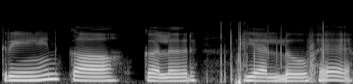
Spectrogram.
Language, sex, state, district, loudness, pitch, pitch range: Hindi, female, Punjab, Fazilka, -13 LUFS, 180 Hz, 165-190 Hz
